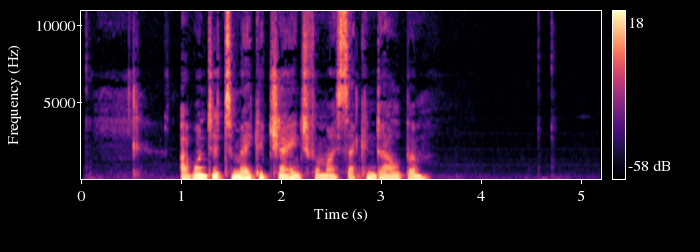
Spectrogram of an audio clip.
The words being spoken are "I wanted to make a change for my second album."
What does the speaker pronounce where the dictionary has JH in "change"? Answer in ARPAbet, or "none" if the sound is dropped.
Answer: ZH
